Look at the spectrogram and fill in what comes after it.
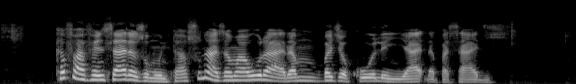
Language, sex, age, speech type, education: Hausa, male, 15-29, read, tertiary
